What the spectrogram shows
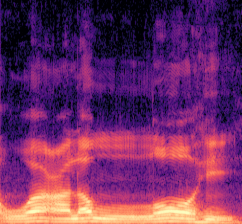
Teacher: huruf lamnya dibaca tipis, ya, tidak dibaca tebal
